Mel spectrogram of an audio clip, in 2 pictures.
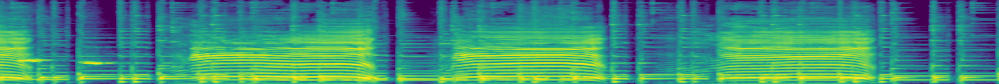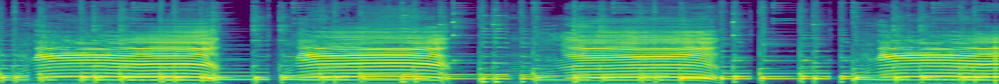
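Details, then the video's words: Tame cattle resting in a beautiful rice field low again and again, six long, nasal, harmonic moos spaced about every three seconds, with constant plucked string music in the background. "suara sapi lucu jinak yang sedang istirahat di sebuah ladang sawah yang indah"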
